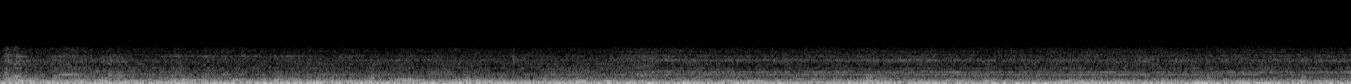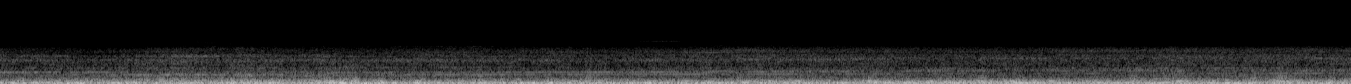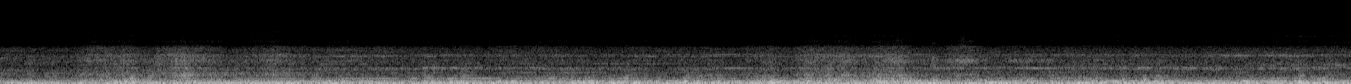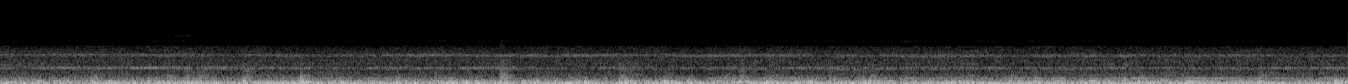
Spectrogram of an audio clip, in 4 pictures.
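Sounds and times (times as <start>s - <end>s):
train wheels rumbling on rails: 0.0s - 6.2s, 22.2s - 54.0s
faint whining tones: 0.0s - 54.0s.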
